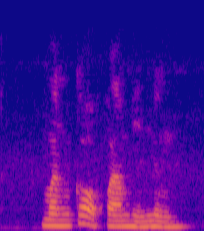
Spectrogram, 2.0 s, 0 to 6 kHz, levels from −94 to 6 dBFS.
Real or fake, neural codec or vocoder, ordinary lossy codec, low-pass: real; none; MP3, 48 kbps; 5.4 kHz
